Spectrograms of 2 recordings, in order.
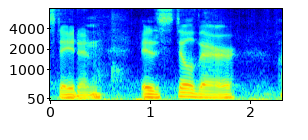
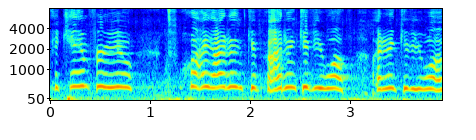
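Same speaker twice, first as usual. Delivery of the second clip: put-on loud, shrill, very high-pitched child voice. Voicing a character in a game scene, the speaker uses a loud child voice. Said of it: "I can't do that voice in a whisper".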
